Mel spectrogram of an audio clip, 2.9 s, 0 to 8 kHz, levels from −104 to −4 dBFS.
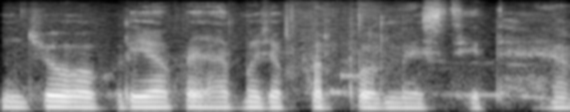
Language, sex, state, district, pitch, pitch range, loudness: Hindi, male, Bihar, Muzaffarpur, 140 Hz, 135-140 Hz, -16 LUFS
